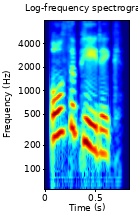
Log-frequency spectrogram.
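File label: "orthopaedic", British English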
